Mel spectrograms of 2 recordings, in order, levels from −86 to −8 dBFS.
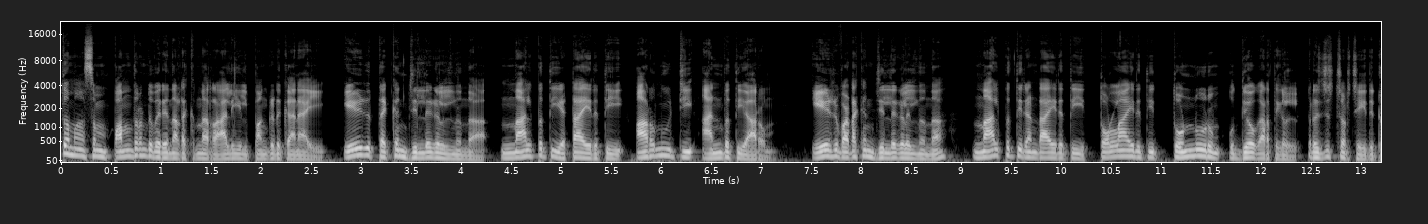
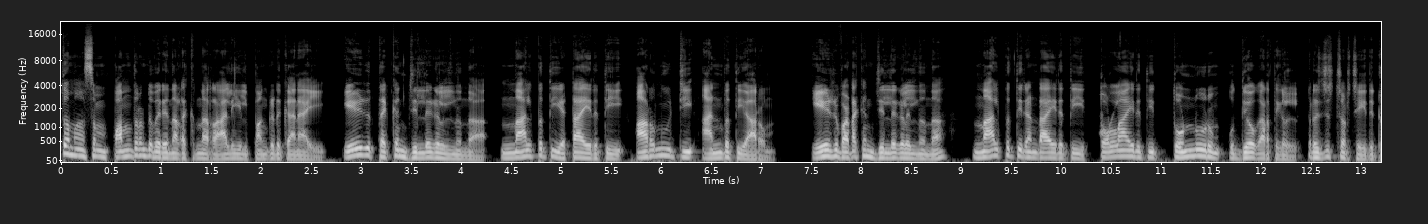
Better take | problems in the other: first | noise reduction (neural mask model Resemble Enhance denoiser)

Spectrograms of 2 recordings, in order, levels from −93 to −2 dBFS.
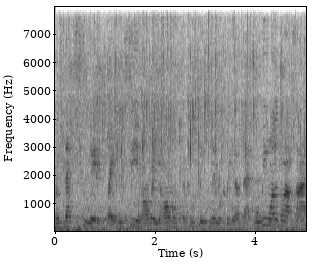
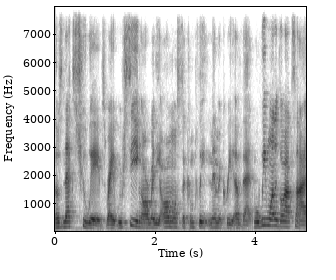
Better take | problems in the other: second | background sound (Bird); 4 dB below the speech // room echo; dies away in 2.4 s

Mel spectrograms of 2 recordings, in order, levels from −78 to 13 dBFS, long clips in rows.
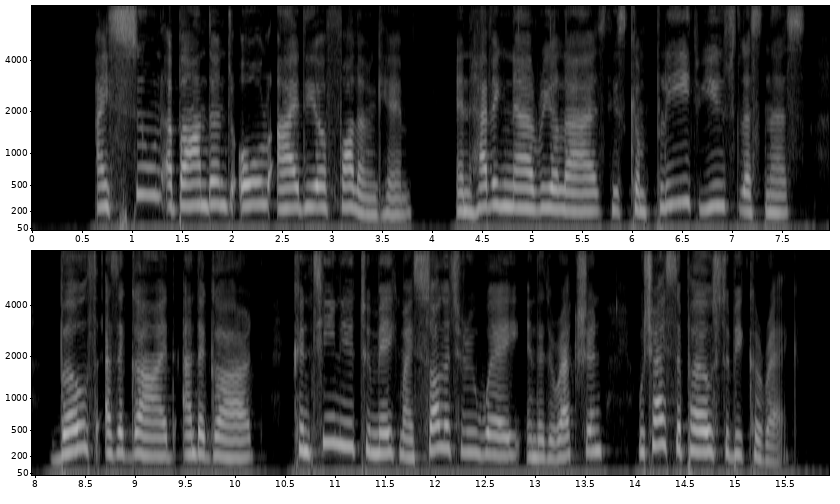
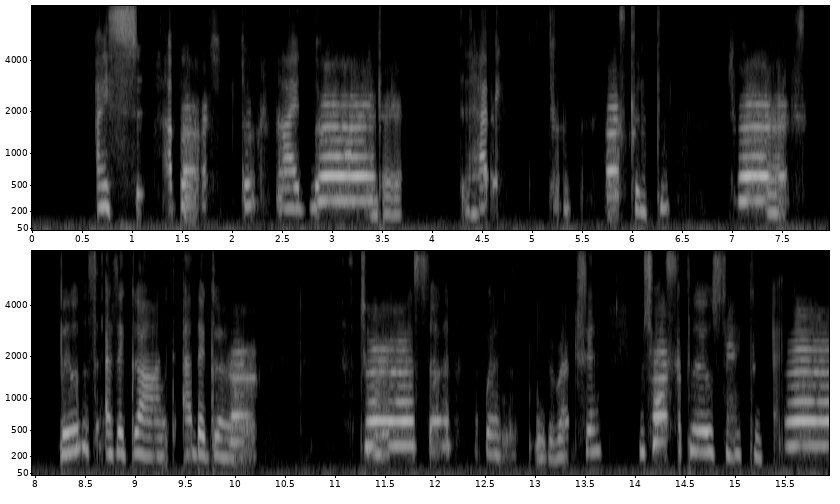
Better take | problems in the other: first | noise reduction (neural diffusion model UNIVERSE++)

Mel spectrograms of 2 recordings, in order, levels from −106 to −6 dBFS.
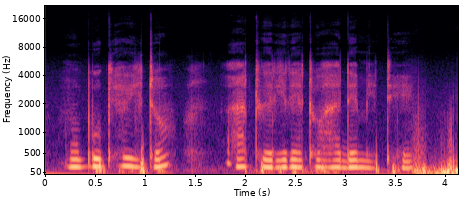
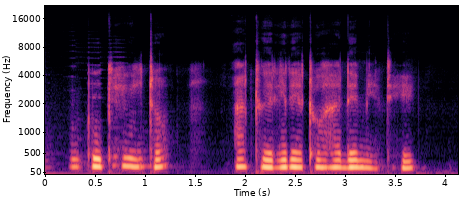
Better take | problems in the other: first | noise reduction (neural mask model DeepFilterNet 3)

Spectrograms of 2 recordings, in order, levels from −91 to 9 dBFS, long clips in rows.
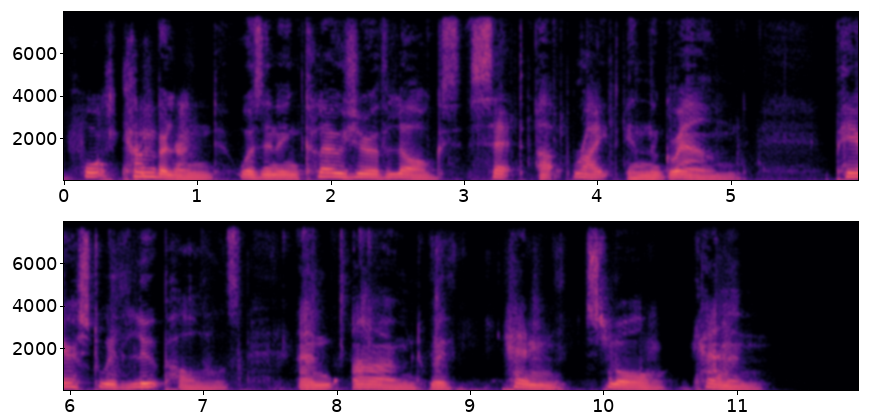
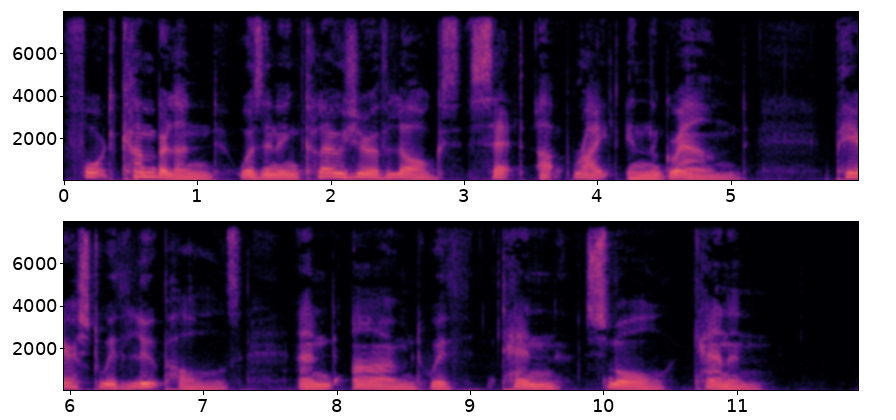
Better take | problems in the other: second | noise reduction (neural mask model Resemble Enhance denoiser)

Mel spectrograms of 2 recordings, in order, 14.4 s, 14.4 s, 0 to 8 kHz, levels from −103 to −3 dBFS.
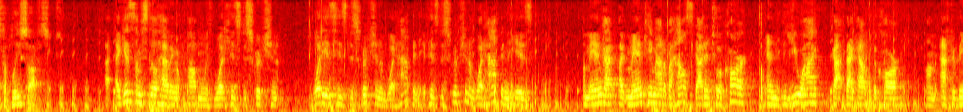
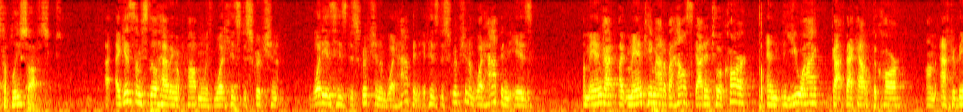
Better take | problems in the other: second | background sound (Gurgling); 11 dB below the speech

